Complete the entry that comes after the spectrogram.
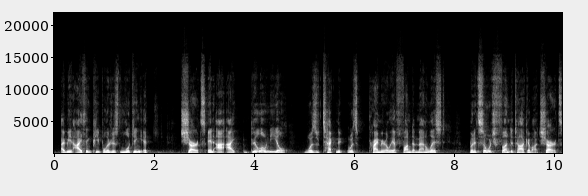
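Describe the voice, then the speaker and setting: With lively intonation and a medium pitch, a man is heard on a very clean recording with a silent background. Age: 60s. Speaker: professional trader. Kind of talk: interview. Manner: animated.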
